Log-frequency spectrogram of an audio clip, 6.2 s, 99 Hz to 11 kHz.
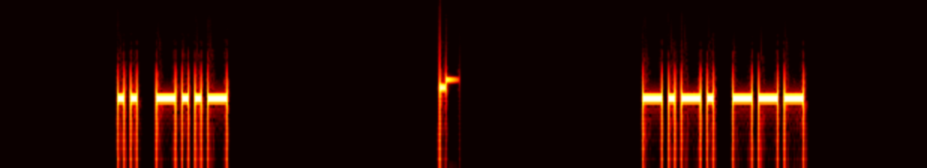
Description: Morse code, heard as a keyed tone, about 28 wpm, 700 Hz. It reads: IX CO
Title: Top Two Letter Combinations in Words 28wpm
